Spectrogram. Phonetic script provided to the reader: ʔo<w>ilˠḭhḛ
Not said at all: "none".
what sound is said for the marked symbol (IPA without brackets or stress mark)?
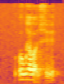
w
